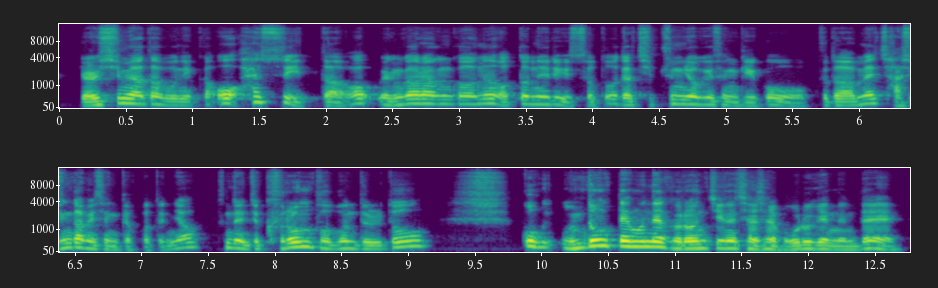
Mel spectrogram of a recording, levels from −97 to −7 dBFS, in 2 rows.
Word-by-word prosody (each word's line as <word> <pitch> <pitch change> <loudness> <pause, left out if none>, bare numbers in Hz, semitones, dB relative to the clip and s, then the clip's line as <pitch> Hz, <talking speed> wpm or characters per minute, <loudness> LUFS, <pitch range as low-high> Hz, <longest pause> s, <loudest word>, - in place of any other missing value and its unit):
열심히 120 +10 +2
하다 145 -3 0
보니까 110 -1 -8
'어 170 - +3
할 210 - -2
수 210 -2 -4
있다.' 345 - -5
어 165 - -4
웬만한 150 +5 0
거는 145 +3 -2
어떤 435 0 -3
일이 405 -2 -3
있어도 455 +3 -8
내가 470 0 -1
집중력이 140 - -3
생기고 100 -2 -7
그다음에 115 +7 -2
자신감이 155 -3 -1
생겼거든요. 115 - -8
근데 160 - +1
인제 120 - -4
그런 180 +8 +1
부분들도 130 - -2 0.7
꼭 190 -4 +5
운동 210 - +6
때문에 190 -2 +9
그런지는 130 +1 +3
제가 - - 0
잘 - - 0
모르겠는데 110 -3 -1
140 Hz, 355 characters per minute, -22 LUFS, 115-175 Hz, 0.7 s, 때문에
